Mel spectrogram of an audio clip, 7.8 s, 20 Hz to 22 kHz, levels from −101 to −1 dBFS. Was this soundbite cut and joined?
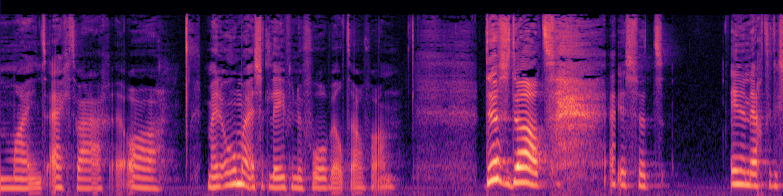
yes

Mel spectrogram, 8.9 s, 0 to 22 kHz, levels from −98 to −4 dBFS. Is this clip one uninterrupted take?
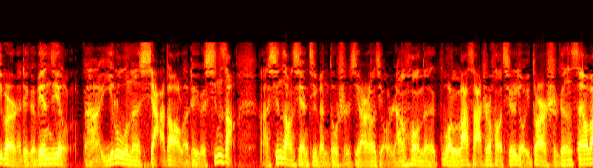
yes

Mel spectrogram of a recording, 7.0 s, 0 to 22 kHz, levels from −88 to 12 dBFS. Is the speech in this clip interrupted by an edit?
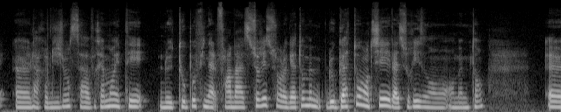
no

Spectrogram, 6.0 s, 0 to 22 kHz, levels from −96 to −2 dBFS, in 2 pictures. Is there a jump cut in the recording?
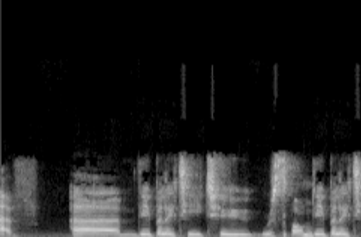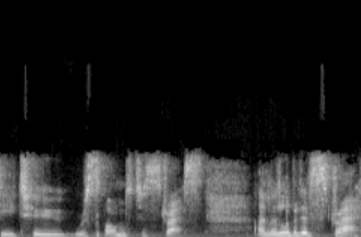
yes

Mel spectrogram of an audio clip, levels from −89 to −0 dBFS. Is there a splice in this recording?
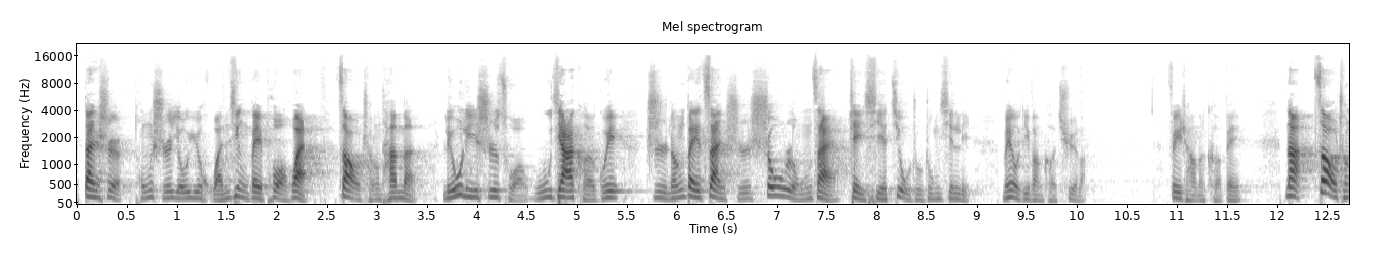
no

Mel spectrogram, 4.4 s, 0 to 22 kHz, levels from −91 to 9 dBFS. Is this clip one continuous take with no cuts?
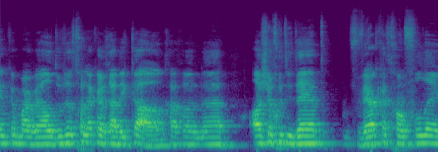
yes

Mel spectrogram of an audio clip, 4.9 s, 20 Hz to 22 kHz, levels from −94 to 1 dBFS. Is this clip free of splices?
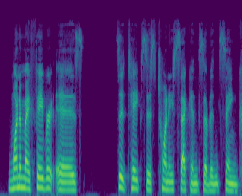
no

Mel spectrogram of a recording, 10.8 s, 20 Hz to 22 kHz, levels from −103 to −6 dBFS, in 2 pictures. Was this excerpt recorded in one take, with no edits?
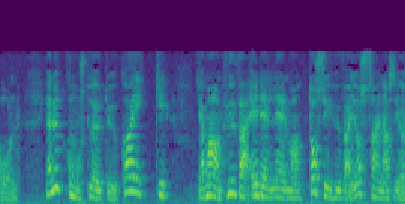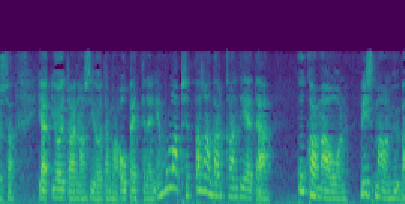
yes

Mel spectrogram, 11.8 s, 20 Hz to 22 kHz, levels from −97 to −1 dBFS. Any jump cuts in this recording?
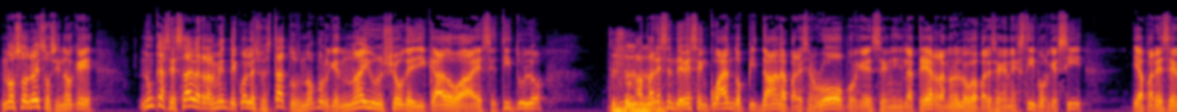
no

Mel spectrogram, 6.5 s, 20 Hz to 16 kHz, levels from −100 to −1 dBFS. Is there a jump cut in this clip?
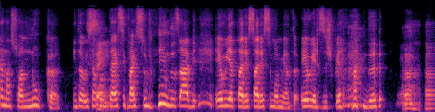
yes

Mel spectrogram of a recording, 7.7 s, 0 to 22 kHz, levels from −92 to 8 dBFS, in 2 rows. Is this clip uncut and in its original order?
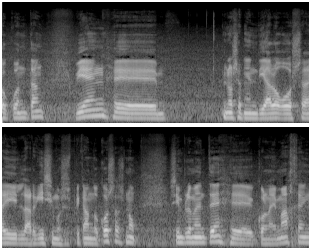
no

